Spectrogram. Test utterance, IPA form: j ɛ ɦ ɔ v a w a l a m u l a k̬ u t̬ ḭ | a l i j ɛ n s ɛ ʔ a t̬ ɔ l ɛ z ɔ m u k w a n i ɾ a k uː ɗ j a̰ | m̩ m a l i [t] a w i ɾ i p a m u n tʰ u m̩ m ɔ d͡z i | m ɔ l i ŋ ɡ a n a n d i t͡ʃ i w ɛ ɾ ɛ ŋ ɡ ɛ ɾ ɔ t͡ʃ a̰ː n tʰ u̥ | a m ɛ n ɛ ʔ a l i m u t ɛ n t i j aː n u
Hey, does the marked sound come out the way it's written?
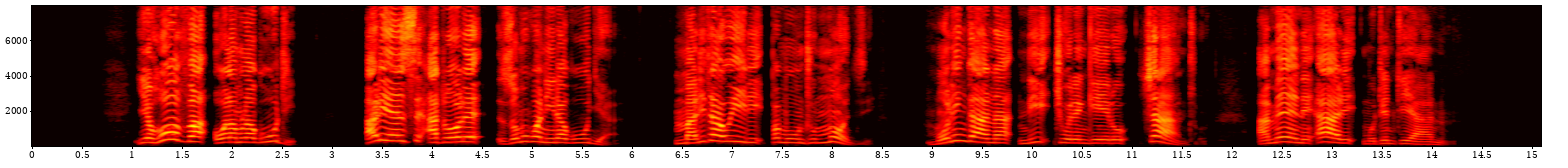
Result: yes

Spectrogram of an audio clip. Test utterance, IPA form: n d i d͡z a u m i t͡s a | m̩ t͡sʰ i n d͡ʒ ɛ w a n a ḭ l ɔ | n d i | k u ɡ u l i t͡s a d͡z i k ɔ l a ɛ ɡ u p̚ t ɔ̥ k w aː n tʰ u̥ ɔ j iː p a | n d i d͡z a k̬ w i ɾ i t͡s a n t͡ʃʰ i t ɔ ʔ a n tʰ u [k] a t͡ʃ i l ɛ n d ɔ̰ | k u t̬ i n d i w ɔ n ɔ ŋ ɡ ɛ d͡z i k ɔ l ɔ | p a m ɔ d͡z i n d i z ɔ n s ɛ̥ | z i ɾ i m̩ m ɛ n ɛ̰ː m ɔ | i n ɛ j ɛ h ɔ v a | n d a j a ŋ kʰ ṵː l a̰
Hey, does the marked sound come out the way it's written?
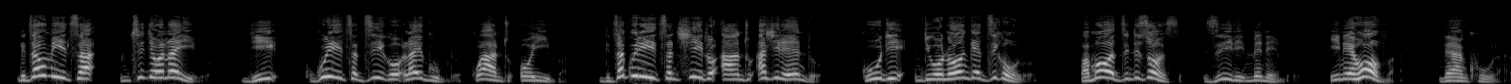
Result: no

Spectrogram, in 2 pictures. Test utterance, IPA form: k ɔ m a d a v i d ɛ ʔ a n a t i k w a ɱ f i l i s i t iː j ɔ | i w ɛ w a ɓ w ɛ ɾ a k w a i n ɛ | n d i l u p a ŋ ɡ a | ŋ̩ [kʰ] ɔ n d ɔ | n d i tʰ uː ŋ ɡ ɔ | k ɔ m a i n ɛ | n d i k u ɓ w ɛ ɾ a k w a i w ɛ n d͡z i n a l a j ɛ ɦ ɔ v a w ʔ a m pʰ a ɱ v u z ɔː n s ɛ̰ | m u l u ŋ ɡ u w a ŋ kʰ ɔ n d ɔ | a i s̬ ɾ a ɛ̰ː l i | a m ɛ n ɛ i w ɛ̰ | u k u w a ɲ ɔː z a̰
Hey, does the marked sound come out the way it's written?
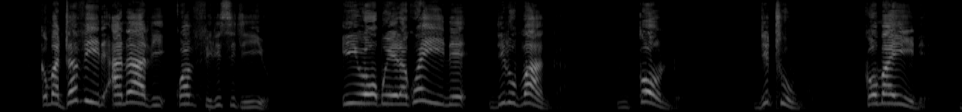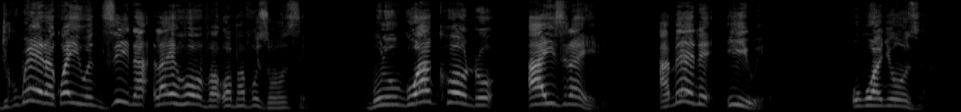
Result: no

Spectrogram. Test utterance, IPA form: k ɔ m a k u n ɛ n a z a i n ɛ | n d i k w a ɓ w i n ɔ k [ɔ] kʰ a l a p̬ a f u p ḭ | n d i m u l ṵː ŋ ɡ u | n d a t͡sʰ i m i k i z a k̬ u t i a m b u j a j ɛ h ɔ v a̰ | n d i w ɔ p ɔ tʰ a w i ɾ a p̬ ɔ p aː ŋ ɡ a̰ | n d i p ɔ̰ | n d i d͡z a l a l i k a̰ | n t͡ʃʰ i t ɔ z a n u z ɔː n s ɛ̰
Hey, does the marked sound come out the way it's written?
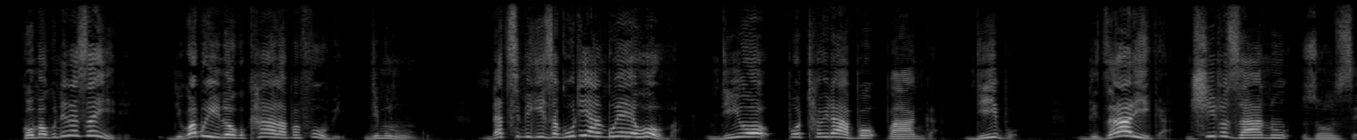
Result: no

